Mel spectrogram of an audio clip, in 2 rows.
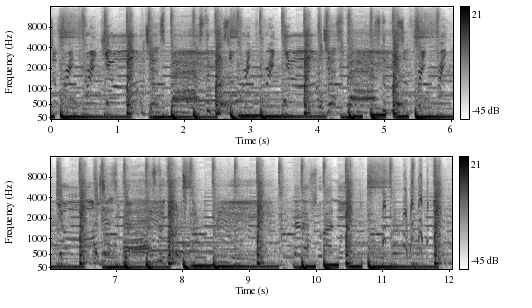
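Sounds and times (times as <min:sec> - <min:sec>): deep bass line: 0:00.0 - 0:12.0
hip hop beat: 0:00.0 - 0:12.0
punchy drums: 0:00.0 - 0:12.0
turntable scratching: 0:00.0 - 0:12.0.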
